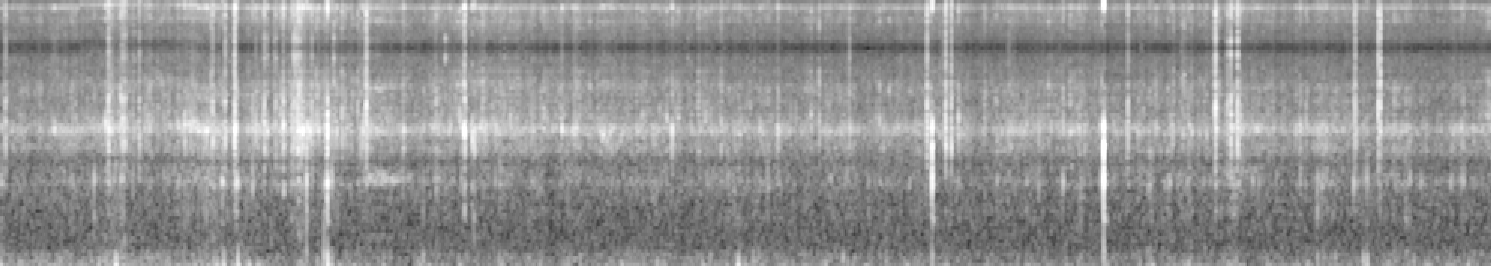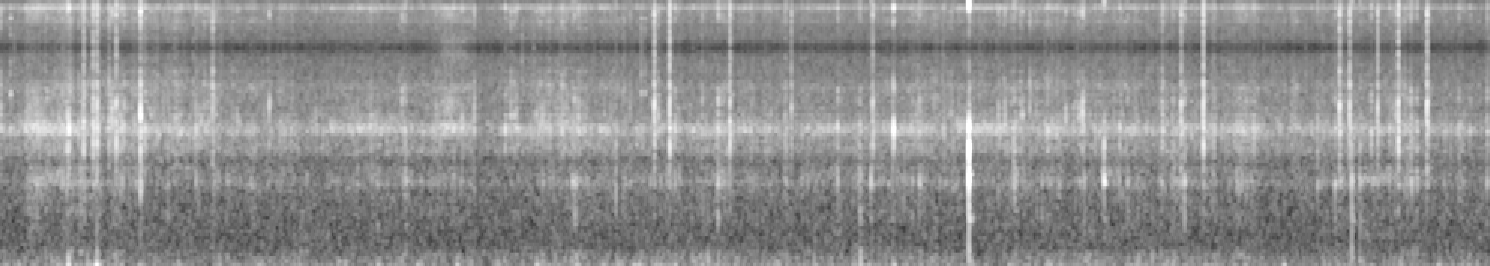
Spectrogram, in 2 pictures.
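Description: Mountain bike ridden fast down a dirt singletrack: wind buffeting the camera's microphone over a steady low rumble of the tyres on the dirt, with frequent sharp clicks and rattles as the bike jolts over bumps.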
